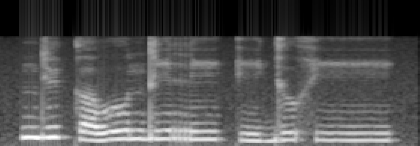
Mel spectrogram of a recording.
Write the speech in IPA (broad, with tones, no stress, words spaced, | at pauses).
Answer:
ndy˦kʌ˨ βu˦ndi˦riː˦ ki˨ɡʲu˦xiː˦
